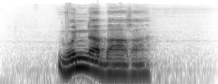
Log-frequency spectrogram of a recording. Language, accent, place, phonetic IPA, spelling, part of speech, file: German, Germany, Berlin, [ˈvʊndɐbaːʁɐ], wunderbarer, adjective, De-wunderbarer.ogg
- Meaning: 1. comparative degree of wunderbar 2. inflection of wunderbar: strong/mixed nominative masculine singular 3. inflection of wunderbar: strong genitive/dative feminine singular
